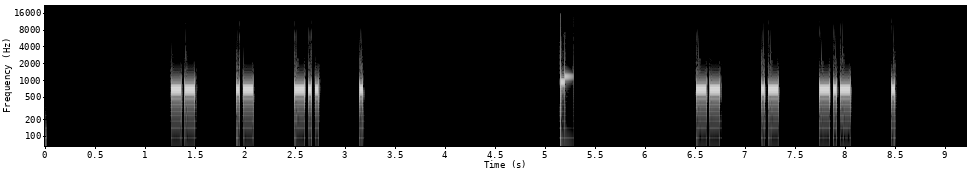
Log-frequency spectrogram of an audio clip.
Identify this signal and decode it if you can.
Morse code, heard as a keyed tone, about 36 wpm, spaced as for 16 wpm, 700 Hz. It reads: MADE MAKE
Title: 4x Character Spacing - Top 200 Words - 35wpm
